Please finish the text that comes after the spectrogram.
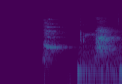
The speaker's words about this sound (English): hold on it, one second my dog i don't want my dog to ruin this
